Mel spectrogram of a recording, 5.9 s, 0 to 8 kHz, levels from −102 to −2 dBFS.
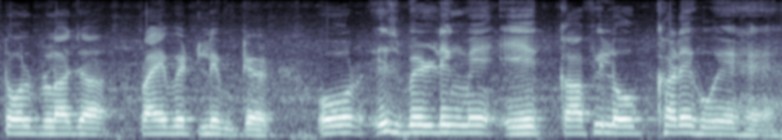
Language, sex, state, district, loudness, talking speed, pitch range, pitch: Hindi, male, Punjab, Fazilka, -13 LUFS, 145 wpm, 140-160 Hz, 150 Hz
